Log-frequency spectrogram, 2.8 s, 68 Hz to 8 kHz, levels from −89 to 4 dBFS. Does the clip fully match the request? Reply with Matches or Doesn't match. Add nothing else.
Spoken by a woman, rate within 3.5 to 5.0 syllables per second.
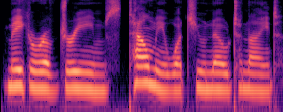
Matches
